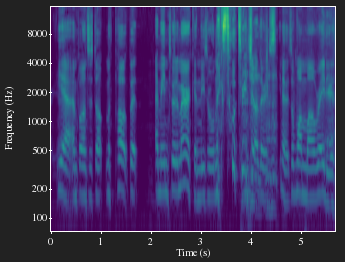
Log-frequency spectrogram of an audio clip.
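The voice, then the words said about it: London accent slipping toward New York. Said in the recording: “New York has seeped in. Even listening to myself now, I can hear, even my accent is slipping”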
